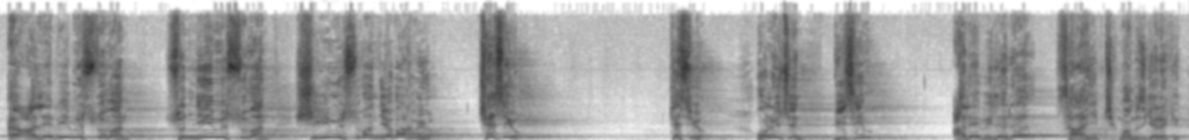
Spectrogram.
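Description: High-voiced man at a lectern microphone. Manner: declamatory, with rhetorical questions. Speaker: member of parliament. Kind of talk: formal political speech. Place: large parliament chamber. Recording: long hall reverb.

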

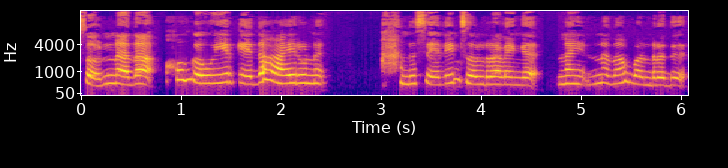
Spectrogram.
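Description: A woman's voice: high voice, animated, normal speed, a bit bright, dry recording. A woman voicing a heartbroken young woman in a cartoon love story, bitter and pushing her lover away, with a Kanyakumari Tamil accent. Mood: distraught. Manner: bitter, cold then tearful. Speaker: voice actor.

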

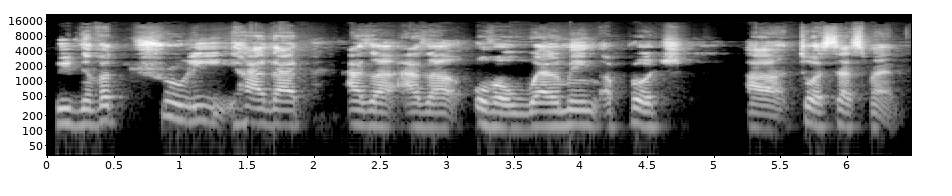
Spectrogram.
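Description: A man speaking as a professor in an online panel discussion. His voice is bright and forceful, and his delivery is measured, circling back over words as he builds his point. It sounds like a video-call connection. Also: medium pitch, rough recording. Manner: measured, restarts phrases.

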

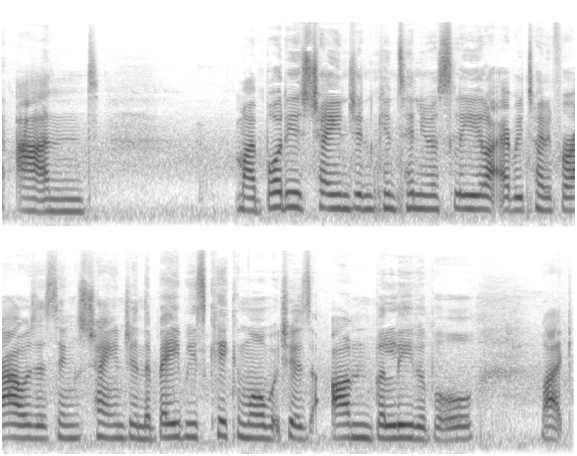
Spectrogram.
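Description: With a bright, forceful, medium-pitched voice and a faint hiss or hum in the recording, a woman in her thirties from the UK vlogs to camera. She rambles frankly and confidingly, filling her speech with "like" and "um."

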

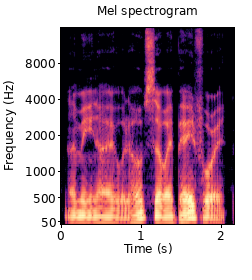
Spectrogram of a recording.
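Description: Very deep, gravelly Hawks, romantic ASMR man acting. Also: very animated, a little mellow, no room sound, studio quality, exaggerated voice. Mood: relaxed, playful. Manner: intimate, halting, breathy laughs and sighs. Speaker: voice actor, ASMR artist. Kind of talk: romantic ASMR audio roleplay.

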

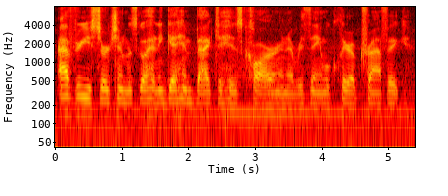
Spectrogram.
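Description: A man playing a police officer in a game role-play, giving calm, procedural instructions. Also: medium pitch, moderate pace. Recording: faint vehicle noise behind the voice.

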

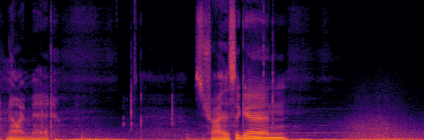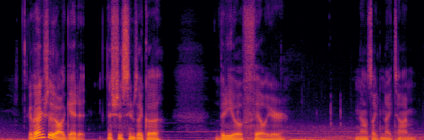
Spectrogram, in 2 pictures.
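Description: A man's voice: sits low, expressive, measured pace, vocal fry, long pauses, darkish tone, faint music behind. A man giving casual commentary while playing a video game, muttering and swearing in frustration. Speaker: let's play gamer.

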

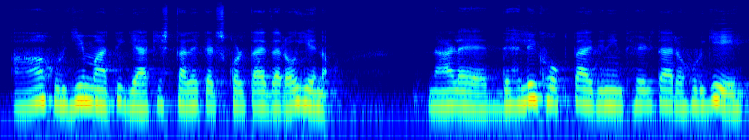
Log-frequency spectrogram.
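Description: A woman storyteller narrating a scripted family drama in a steady, expressive reading voice. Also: on the low side.

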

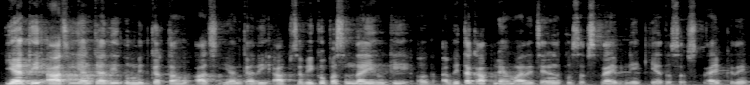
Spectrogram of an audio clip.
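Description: A man hosting his own channel, explaining the meanings of dreams in a measured way, often pausing with "uh". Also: mid-range voice, big-room sound, far from the mic. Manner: measured and explanatory, with frequent "uh" pauses. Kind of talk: explanatory talk to camera audience.

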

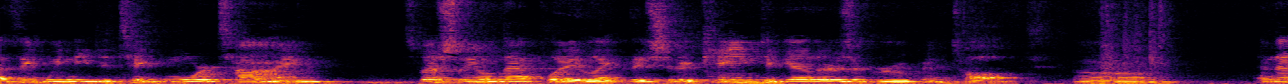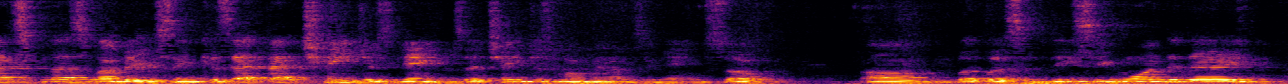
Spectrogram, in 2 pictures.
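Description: A man in his thirties speaks at a post-game press conference, frank and halting, often restarting his sentences. His voice is mellow and dark. He sits at a table mic in a bare, echoey room, heard from some distance with faint room noise. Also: on the high side. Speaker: football quarterback. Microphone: table mic, filmed from across the room.

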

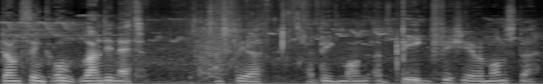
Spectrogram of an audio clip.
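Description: A gravelly, mid-range voice belongs to a fishing vlogger narrating at normal speed from a canal bank. He's chatty and reflective, speaking directly to a camera close in front of him. Birds and country ambience create faint outdoor noise behind him.

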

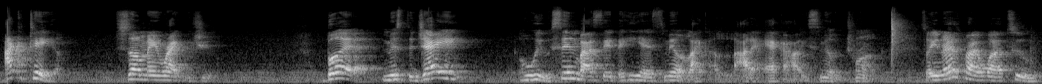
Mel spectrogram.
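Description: A young woman hosting her own vlog, telling a story in a profane, emphatic, animated way. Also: medium pitch, moderate pace, echoey room, a little hiss or hum. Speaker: vlog host. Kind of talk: casual storytelling rant.

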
